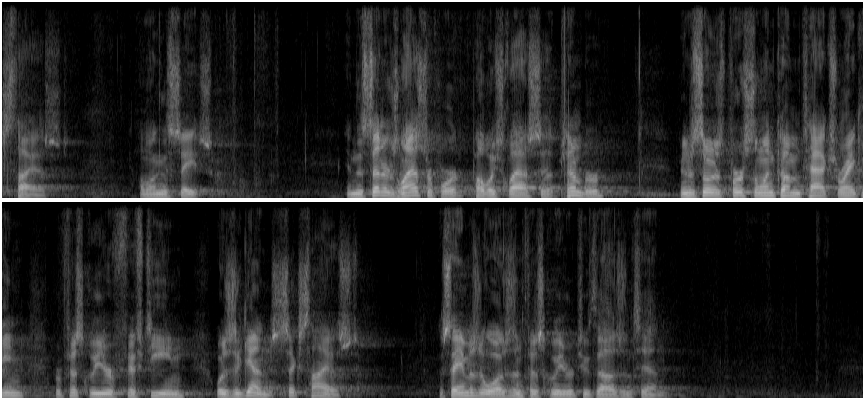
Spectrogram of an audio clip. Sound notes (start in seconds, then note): none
